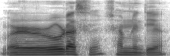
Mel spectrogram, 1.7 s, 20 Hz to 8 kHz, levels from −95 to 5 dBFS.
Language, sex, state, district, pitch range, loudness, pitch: Bengali, male, Tripura, West Tripura, 110-130 Hz, -15 LUFS, 115 Hz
